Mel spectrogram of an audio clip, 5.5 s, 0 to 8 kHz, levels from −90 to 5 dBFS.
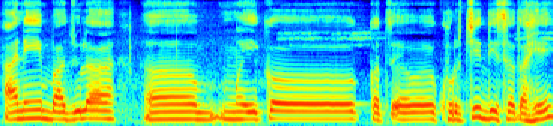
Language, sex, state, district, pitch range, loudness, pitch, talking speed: Marathi, male, Maharashtra, Solapur, 175-185 Hz, -13 LUFS, 180 Hz, 120 wpm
